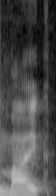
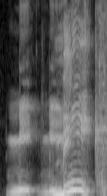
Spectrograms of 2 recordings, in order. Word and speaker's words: Miek: Yeah, I kept wanting to say Mike, but I kept thinking like. Is it Mike? But it is Mike, but it's spelled like Miek. Oh, okay. But yeah, for Meek. It's Meek. Meek.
